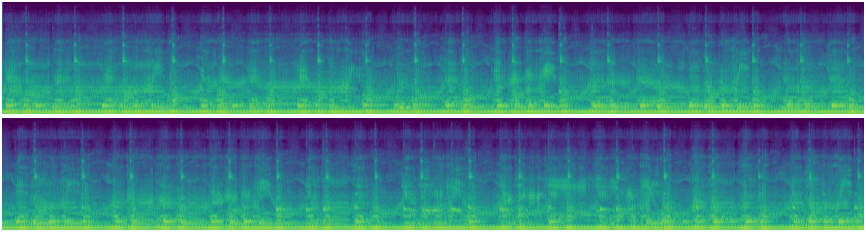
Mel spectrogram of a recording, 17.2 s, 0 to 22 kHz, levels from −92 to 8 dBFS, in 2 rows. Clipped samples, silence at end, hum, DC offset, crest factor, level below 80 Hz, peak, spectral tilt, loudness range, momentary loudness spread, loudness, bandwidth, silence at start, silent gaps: under 0.1%; 0 s; none; under 0.1%; 14 dB; -16 dBFS; 0 dBFS; -7.5 dB/octave; 1 LU; 2 LU; -16 LUFS; 6.8 kHz; 0 s; none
